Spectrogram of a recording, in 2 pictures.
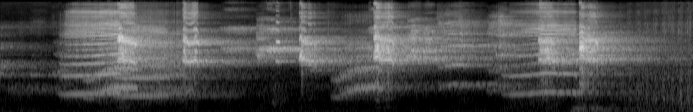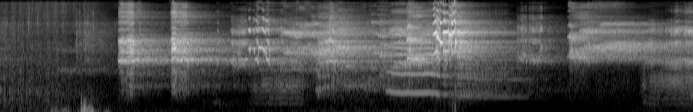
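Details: Rainbow lorikeet chattering almost nonstop, rapid shrill squawks and raspy trills tumbling over one another, with a brief low knock in a short lull.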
